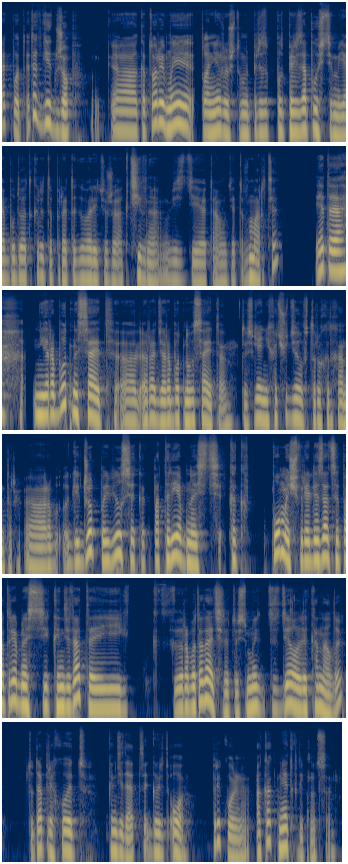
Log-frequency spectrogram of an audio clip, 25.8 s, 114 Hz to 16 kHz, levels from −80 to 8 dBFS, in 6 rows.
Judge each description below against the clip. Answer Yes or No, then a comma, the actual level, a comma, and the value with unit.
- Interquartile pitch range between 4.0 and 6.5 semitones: No, average, 3.4 semitones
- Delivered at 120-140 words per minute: No, average, 155 wpm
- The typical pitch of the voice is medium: Yes, medium, 160 Hz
